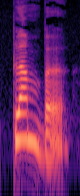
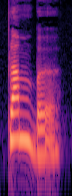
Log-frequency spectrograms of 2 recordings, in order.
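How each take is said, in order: First: It is said with a Malaysian-style pronunciation. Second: It is said with a Malaysian-style pronunciation.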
